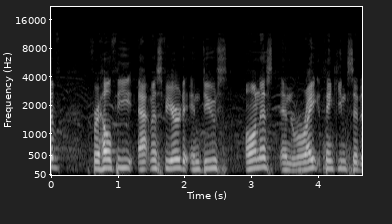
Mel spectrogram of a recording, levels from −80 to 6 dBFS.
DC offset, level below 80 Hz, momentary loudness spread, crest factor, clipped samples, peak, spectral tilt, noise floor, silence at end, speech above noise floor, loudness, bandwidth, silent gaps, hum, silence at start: under 0.1%; -72 dBFS; 10 LU; 22 dB; under 0.1%; -2 dBFS; -6.5 dB/octave; -52 dBFS; 0 s; 29 dB; -24 LUFS; 11.5 kHz; none; none; 0 s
